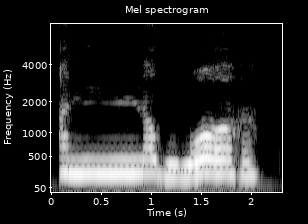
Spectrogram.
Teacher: before the letter lam in the word Allah, if you see fatha, you will make it heavy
